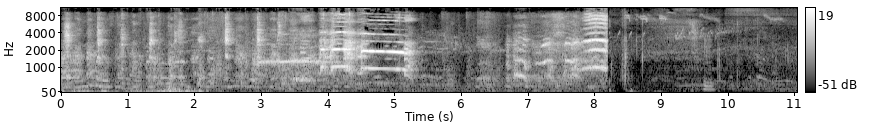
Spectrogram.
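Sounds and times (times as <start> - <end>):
rooster crowing: 3.8 - 5.4.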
